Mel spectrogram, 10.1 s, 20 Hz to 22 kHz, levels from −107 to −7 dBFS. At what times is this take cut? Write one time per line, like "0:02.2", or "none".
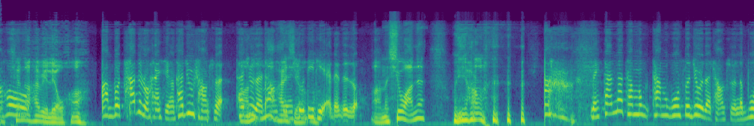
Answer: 0:01.3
